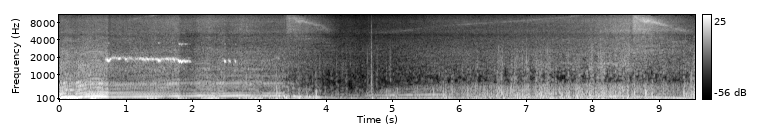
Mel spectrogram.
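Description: Turbocharged VW AP engine of a Gol pulling hard on a launch, with a short tire squeal about a second in. The engine note drops off around four seconds in, then builds again as the car keeps accelerating.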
